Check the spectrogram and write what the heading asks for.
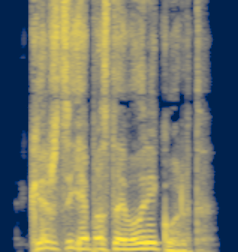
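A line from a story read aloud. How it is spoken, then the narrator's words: Wheezy rasp. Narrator (Russian): просипел я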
